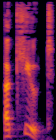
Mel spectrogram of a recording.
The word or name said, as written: acute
